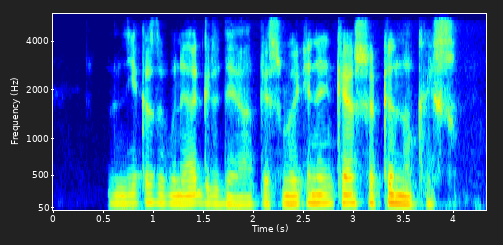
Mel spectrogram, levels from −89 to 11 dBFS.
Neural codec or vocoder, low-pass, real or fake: codec, 24 kHz, 1 kbps, SNAC; 5.4 kHz; fake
